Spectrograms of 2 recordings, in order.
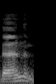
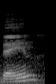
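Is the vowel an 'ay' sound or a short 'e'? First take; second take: short e; ay. First: The vowel is a short 'e' sound. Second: The vowel is an 'ay' sound. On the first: The speaker calls it wrong. "not Ben" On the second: The speaker calls it right.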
